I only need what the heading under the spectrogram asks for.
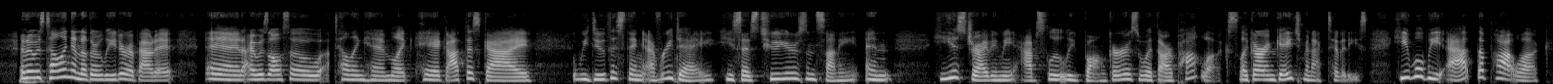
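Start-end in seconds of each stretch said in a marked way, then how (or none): none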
